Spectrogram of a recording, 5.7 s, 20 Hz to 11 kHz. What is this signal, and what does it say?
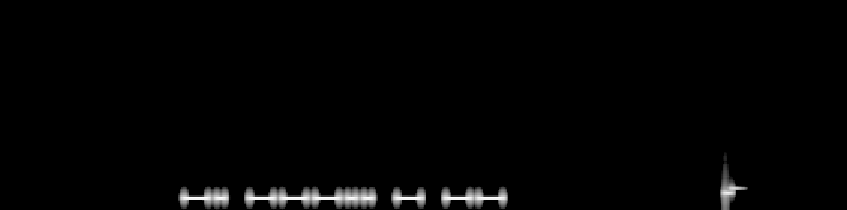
Morse code, heard as a keyed tone, about 21 wpm, 700 Hz. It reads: N8TM
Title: USA Call Signs - 4 Characters - 3x Character Spacing - 22wpm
